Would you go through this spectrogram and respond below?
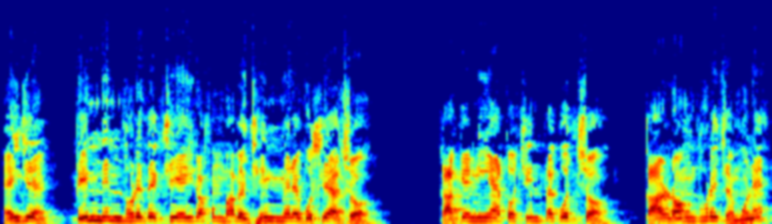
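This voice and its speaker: A woman voicing a nagging, suspicious housewife in a comedy cartoon, scolding and sarcastic, quick to take offence. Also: high voice, fairly bright tone. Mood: scolding, aggrieved.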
